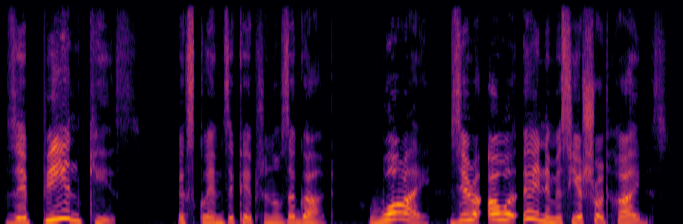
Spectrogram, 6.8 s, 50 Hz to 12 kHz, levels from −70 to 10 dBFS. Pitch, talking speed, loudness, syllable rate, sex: 255 Hz, 130 wpm, -19 LUFS, 4.4 syllables/s, female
